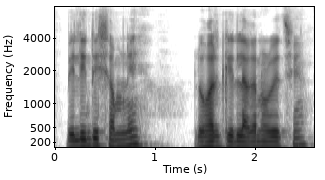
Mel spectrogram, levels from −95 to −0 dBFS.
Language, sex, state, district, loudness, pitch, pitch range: Bengali, male, West Bengal, Alipurduar, -18 LUFS, 125 Hz, 110-140 Hz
